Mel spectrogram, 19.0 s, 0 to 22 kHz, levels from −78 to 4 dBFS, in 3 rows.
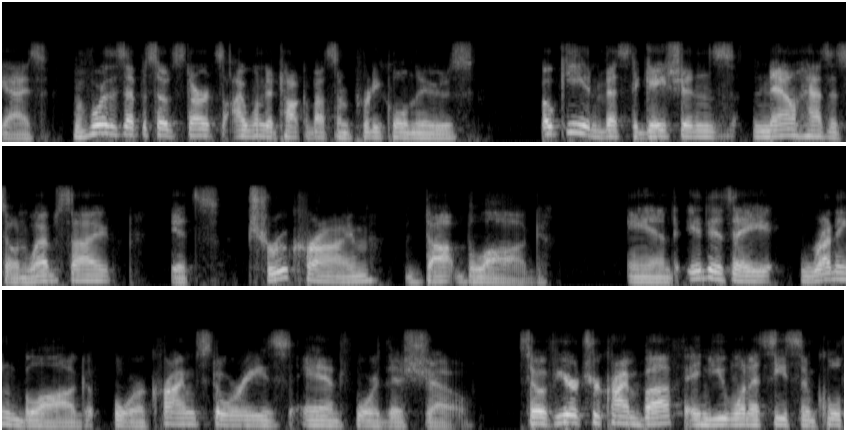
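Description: Speech passed through the AMR wideband (HD Voice) codec at what sounds like its lowest mode, consistent with 6.6 kbit/s, so the vocal tract model is starved of pulses and coarsely quantised. Throughout, the voice is rough and raspy, with nothing above 7.1 kHz.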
